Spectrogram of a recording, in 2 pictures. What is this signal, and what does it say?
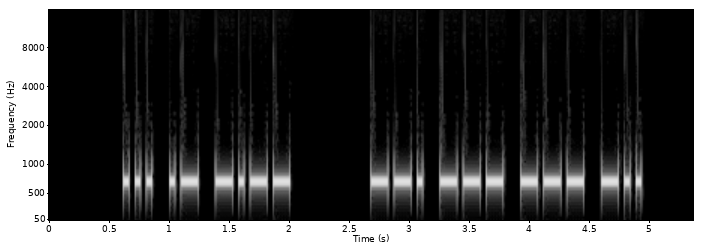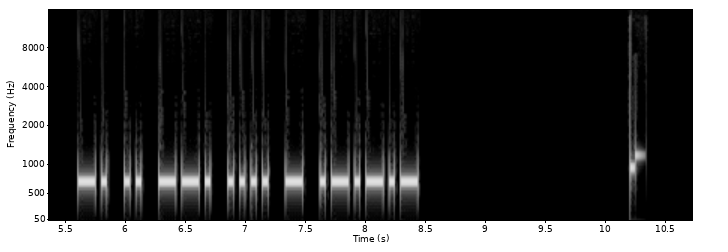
Morse code, heard as a keyed tone, about 25 wpm, 700 Hz. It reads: SAY GOOD NIGHT.
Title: 2x Word-Spacing - Sentences from Top 300 Words - 25wpm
